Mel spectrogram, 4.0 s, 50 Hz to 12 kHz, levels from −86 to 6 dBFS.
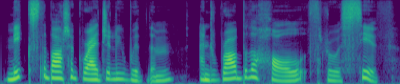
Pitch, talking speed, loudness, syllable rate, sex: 185 Hz, 195 wpm, -20 LUFS, 5.0 syllables/s, female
